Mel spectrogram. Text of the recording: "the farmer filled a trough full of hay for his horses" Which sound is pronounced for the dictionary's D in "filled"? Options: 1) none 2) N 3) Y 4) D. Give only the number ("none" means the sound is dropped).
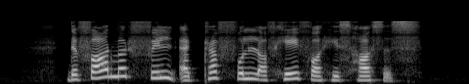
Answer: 4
